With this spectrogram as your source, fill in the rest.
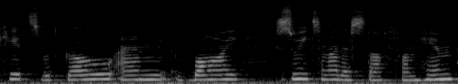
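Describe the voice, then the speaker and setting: Over noticeable background noise, a woman speaks in a flat monotone at a fairly high pitch. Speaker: video blogger. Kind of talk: personal vlog monologue. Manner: halting.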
